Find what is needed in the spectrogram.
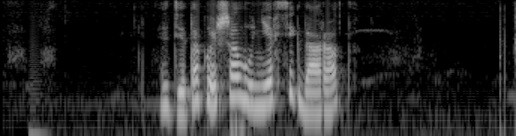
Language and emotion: Russian, positive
